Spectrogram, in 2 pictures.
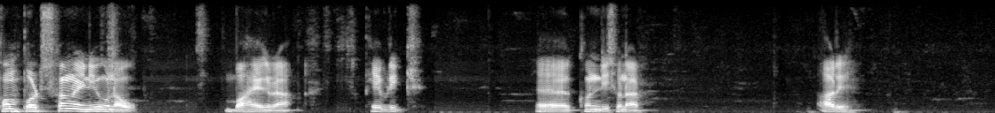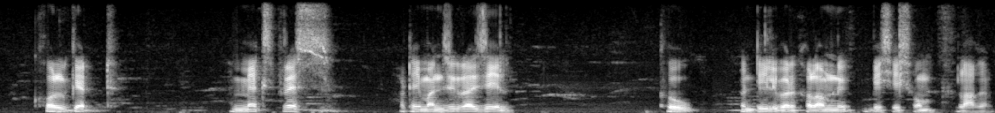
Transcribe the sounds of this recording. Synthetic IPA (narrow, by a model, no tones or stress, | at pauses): kʰɔmpʰɔtskʰaŋnajniunaw | baɦaɡɾa | pʰebɾik | kʰɔndisɔnaɾ | aɾɯ | kʰɔlɡet̚ | mekspɾes | atʰajmanziɡɾazel | kʰɯw | dilibaɾkʰalamnɯbesisɔmla̰ɡɯn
